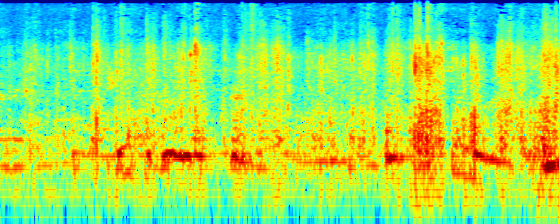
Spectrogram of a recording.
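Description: Light clicks and rattles of small objects being handled by hand, under a low wavering coo-like tone.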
